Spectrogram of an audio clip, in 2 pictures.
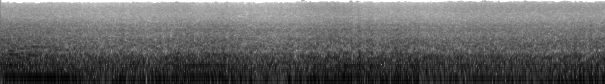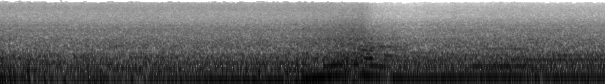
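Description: Fuel-injected aircraft piston engine heard from inside the cockpit, surging: its speed rises and falls repeatedly, with a deeper dip and recovery about nine and a half seconds in. The surging is fuel starvation as the left wing tank runs very low.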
